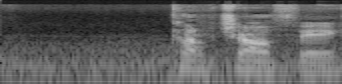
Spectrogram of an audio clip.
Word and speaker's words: carciofi: Because in Italian it's carciofi.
